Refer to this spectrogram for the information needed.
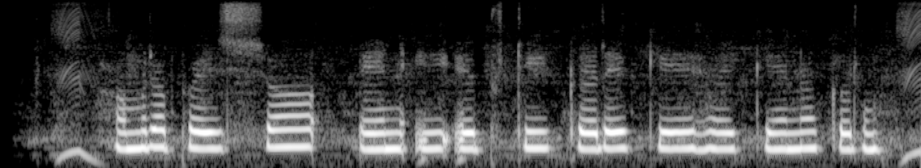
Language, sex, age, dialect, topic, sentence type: Maithili, female, 25-30, Bajjika, banking, question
